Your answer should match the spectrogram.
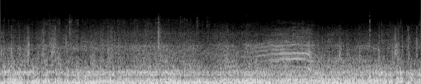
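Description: Loud, steady wind buffeting an action camera's microphone on a road bike at sprint speed, around 35 mph. A brief higher-pitched sound cuts through about three seconds in.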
